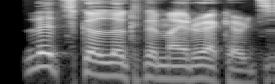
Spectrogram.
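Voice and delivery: bad, not-very-good, sing-song Italian accent. Trying out a line while imitating an Italian accent, in a bad Italian accent. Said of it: "you gotta try and imitate an Italian accent".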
